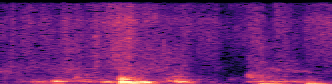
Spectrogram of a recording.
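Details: Goat with her newborn kid at a goat farm in Pori, two-day-old kids nearby practising climbing on steps; a low, throaty grunting murmur peaks midway, followed by softer rumbling grunts, with rustling and movement noise.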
